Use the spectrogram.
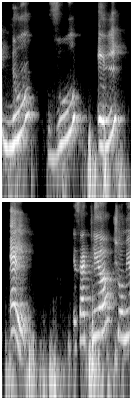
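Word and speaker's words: elles: to follow is that all the consonants that lie in the end of a verb, they are not pronounced. I will not say ils and else. What I will say? Il, el.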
